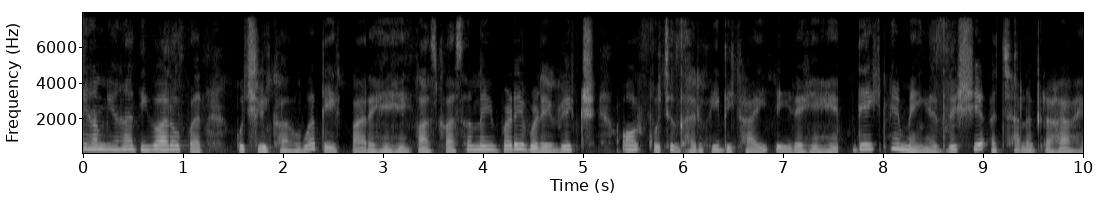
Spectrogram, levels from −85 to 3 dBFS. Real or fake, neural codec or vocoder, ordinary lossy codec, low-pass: fake; codec, 16 kHz, 2 kbps, FunCodec, trained on LibriTTS, 25 frames a second; none; none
